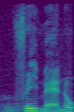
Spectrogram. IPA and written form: ˈfriːmæntəl (Fremantle)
